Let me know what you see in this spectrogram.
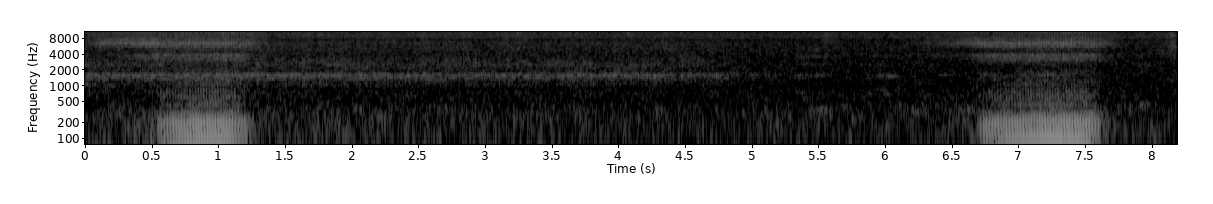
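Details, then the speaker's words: Boxer dog asleep, described as snoring like a human: two deep, rumbling snores about six seconds apart in a quiet room, roughly ten breaths a minute; snoring. "stop snoring. Freaking hell, dog."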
